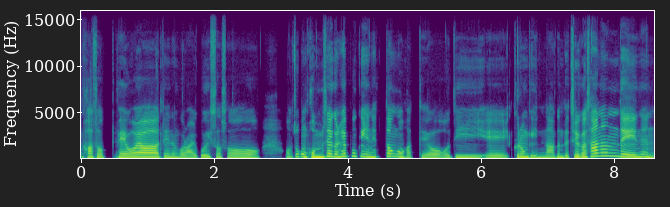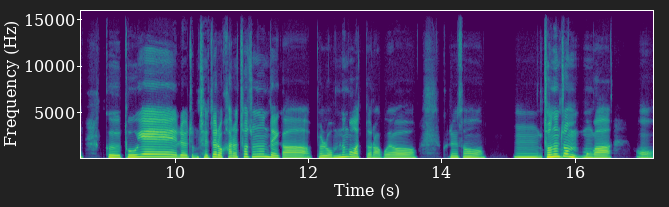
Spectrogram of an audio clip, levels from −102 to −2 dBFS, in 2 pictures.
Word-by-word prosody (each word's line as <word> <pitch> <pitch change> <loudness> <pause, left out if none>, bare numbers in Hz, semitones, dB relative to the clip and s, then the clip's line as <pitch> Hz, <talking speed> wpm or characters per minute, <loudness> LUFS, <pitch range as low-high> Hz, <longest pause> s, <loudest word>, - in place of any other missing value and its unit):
가서 205 -3 -1 0.2
배워야 230 +3 +5
되는 190 -2 -3
걸 185 -1 -3
알고 175 +4 -2
있어서 190 -2 -2 0.4
어 205 - -8
쪼금 280 -2 -1
검색을 245 +6 +4
해 310 - +3
보긴 290 -5 -2
했던 290 +5 -2
것 245 -5 +1
같아요, 185 0 -4
어디에 185 -1 -3
그런 210 0 +3
게 185 - -2
있나. 180 +2 -2
근데 195 -1 -1
제가 215 +3 +3
사는 335 +4 +1
데에는 235 -6 +2 0.3
그 210 -3 +2
도예를 255 -1 +3
좀 210 -2 -9
제대로 210 +3 0
가르쳐 215 +7 -2
주는 270 +1 -2
데가 185 -3 -1
별로 195 -2 0
없는 210 +9 0
것 250 - -1
같더라고요. 180 -2 -3 0.4
그래서 205 -3 -3 0.5
음 205 -1 0
저는 265 +4 +6
좀 270 -9 +3
뭔가 185 -1 +1 0.4
어 180 -4 -7
205 Hz, 280 characters per minute, -22 LUFS, 185-240 Hz, 0.5 s, 저는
